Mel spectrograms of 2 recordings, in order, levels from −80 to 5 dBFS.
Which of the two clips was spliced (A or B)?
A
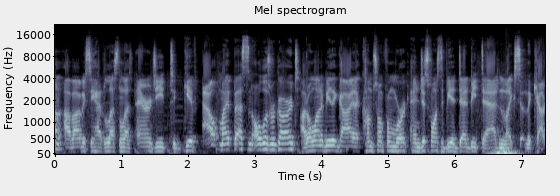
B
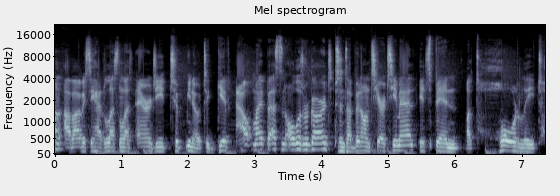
A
